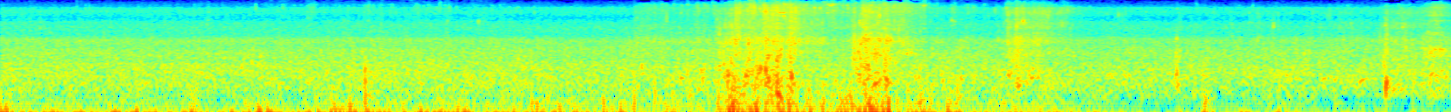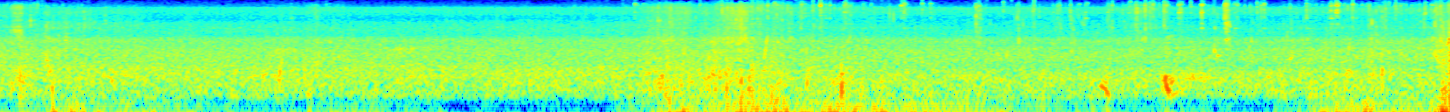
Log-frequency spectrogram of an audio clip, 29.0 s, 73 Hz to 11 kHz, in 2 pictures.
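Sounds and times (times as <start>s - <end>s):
river current rushing: 4.8s - 29.0s
fish thrashing and splashing: 6.4s - 9.3s, 24.3s - 29.0s.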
